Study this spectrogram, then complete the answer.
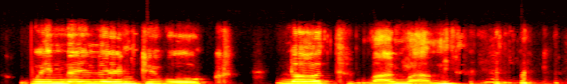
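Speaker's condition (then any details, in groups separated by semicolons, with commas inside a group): Slurred speech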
